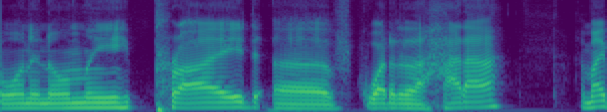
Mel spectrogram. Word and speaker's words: Guadalajara: the UFC, the one and only pride of Guadalajara. Am I pronouncing that correctly? I feel like I'm messing it up. You got it. Yeah, I got it. Guadalajara, wow.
